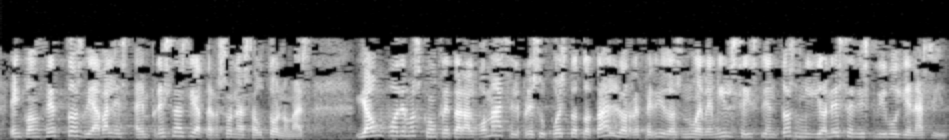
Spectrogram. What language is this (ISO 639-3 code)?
spa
